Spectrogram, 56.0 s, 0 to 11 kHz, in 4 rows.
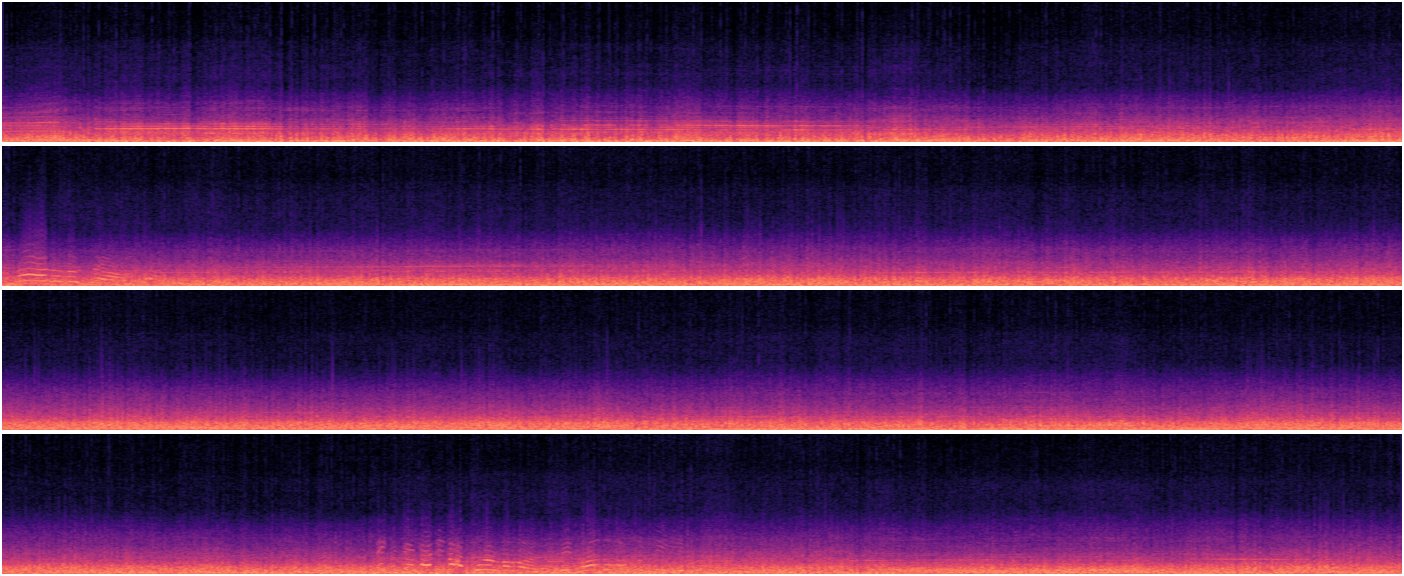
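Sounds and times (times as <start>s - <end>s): motorcycle engine running: 0.0s - 29.8s
wind rush on microphone: 0.0s - 56.0s.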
